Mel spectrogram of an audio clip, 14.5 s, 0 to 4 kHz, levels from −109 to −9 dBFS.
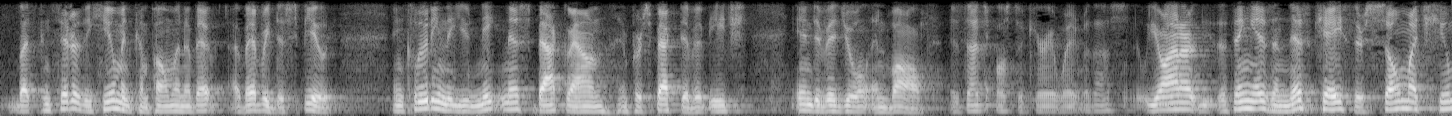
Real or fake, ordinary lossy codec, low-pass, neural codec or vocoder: real; Opus, 64 kbps; 3.6 kHz; none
